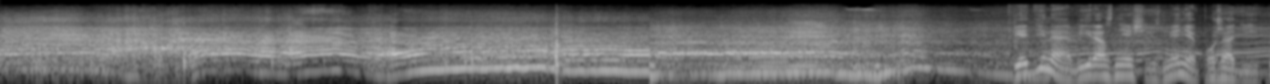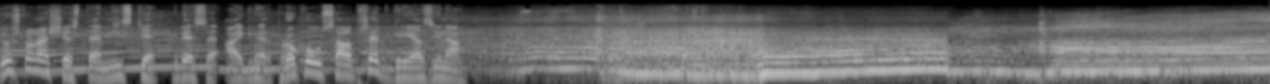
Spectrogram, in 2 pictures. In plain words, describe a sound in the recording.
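A rally car engine revs hard and screams through its gears.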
